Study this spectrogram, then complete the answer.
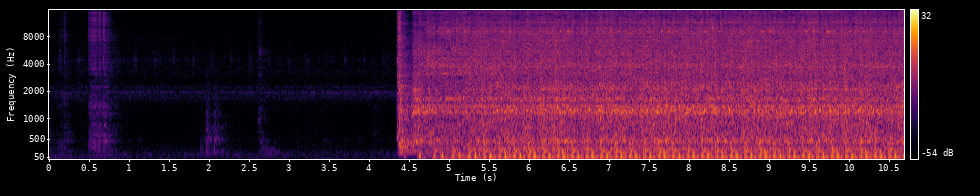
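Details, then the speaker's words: Riding mower in park with choke on: steady, even cranking for seconds, never catching. Cranks but won't start, cause unknown. "It's just not catching. It's acting like a like it wants to, but it's just not it's not catching. And I don't know why."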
